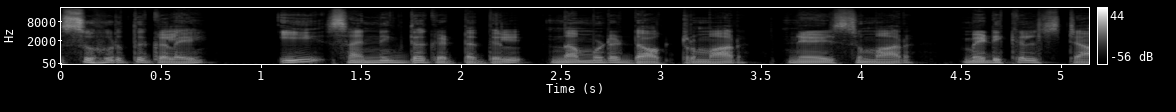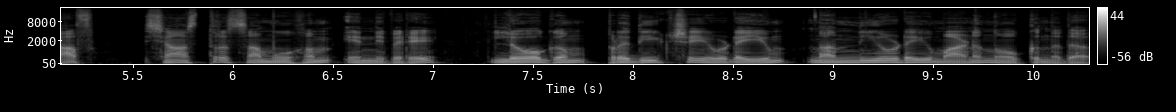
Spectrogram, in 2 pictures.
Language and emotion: Malayalam, neutral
